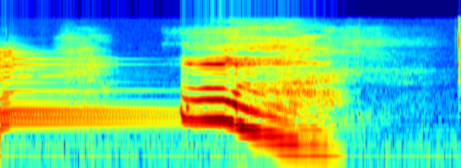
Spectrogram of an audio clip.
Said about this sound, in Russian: Небольшой зевок.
